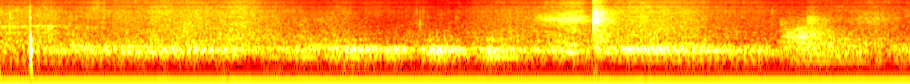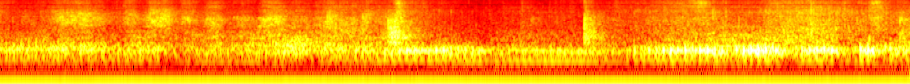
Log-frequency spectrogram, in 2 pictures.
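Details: Sally, a small, playful, abandoned female cat with patchwork fur at North London Cats Protection, purrs with one of the loudest purrs around: a steady, throbbing low hum with faint rustles and a brief click near the start.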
